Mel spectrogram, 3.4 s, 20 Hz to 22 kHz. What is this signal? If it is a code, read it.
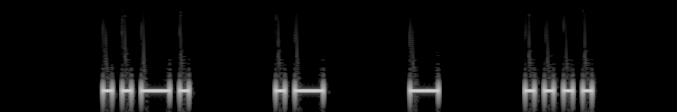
Morse code, heard as a keyed tone, about 25 wpm, spaced as for 14 wpm, 700 Hz. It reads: FATH
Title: 3x Character Spacing - Top 200 Words - 25wpm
